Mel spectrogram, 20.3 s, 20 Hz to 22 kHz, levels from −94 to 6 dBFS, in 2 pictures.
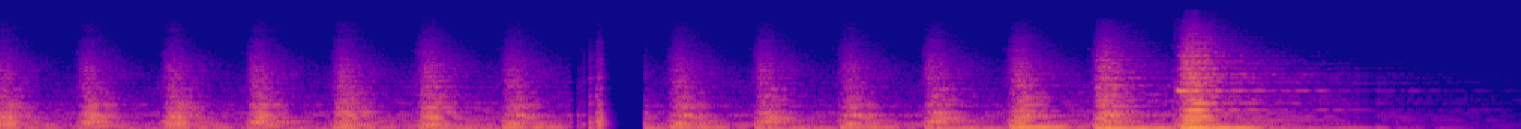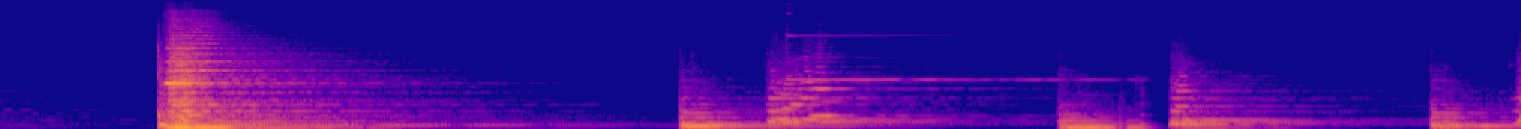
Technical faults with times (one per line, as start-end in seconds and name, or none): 3.81-4.00 short concealed packet loss
4.02-4.32 long network dropout
9.06-9.20 burst of packet loss
17.62-17.77 short concealed packet loss
17.77-17.96 long network dropout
